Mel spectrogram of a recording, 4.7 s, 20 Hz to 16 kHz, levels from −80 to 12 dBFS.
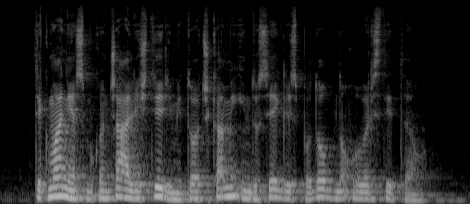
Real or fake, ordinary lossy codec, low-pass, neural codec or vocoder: real; none; 14.4 kHz; none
